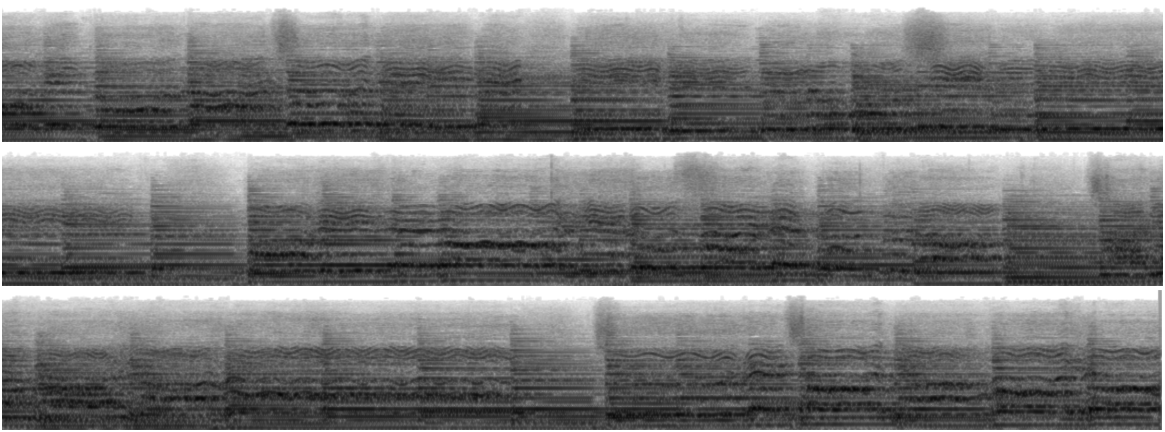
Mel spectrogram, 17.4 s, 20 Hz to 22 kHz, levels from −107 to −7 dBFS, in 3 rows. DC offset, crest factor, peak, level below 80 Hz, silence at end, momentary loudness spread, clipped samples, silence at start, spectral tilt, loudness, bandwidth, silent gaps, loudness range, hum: under 0.1%; 14 dB; -2 dBFS; -44 dBFS; 0 s; 4 LU; under 0.1%; 0 s; -5 dB/octave; -15 LUFS; 13 kHz; none; 2 LU; none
